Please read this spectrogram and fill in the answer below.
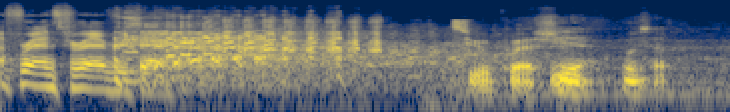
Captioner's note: audience laughs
